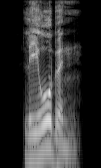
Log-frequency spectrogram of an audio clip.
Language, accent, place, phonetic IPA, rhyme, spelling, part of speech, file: German, Germany, Berlin, [leˈoːbn̩], -oːbn̩, Leoben, proper noun, De-Leoben.ogg
- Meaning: a municipality of Styria, Austria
